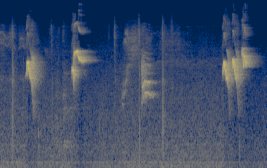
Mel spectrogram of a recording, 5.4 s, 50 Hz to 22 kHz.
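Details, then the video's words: Seed-eating pet male black-throated canary, four years old and a Somerini x Botswana cross, produces scattered high chirps and short sweeping notes, ending in a quick run of three bright notes. "Kicau Merdu BLACKTRHOAT SOMBOS Somerini x Bostwana Usia 4 Tahun"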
